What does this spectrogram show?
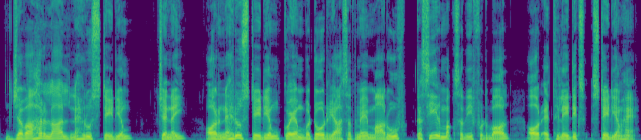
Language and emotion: Urdu, neutral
